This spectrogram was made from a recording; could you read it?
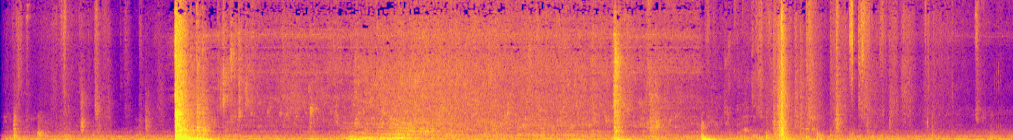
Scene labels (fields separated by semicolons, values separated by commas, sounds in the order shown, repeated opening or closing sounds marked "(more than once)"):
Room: lavatory; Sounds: door (more than once), running water, toilet flushing, footsteps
